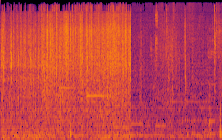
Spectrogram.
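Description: Rain falls steadily on a dark, stormy day, a dense patter of drops on a surface that turns softer partway through, with no voices.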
